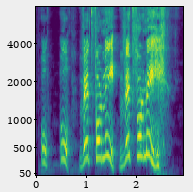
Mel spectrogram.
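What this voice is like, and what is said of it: Poor put-on German accent. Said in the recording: “That's a terrible German accent.”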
